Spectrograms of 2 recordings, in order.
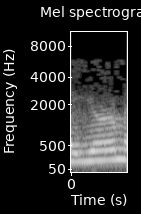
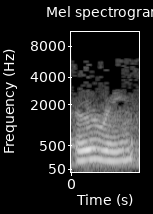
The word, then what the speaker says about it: Urim: Some people pronounce them with an English pronunciation and say Urim and Thummim. But actually, they're Hebrew words, and they're Urim Thummim.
